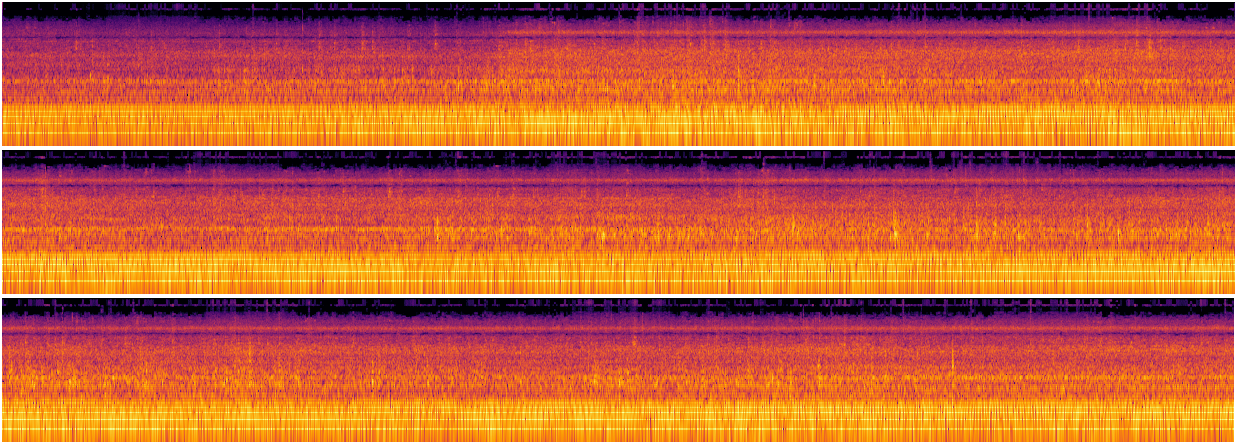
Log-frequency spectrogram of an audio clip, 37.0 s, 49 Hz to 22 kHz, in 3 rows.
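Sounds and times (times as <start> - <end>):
diesel engine running: 0.0 - 36.9.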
